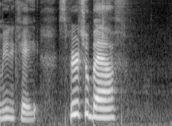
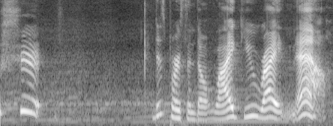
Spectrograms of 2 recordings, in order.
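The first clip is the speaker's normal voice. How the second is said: ordinary talk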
